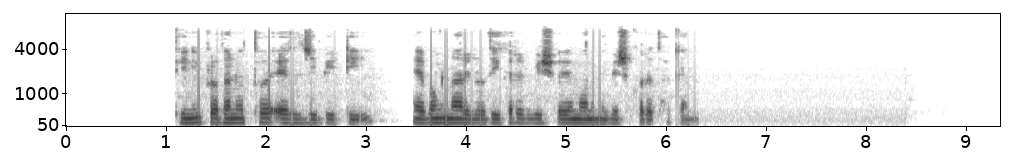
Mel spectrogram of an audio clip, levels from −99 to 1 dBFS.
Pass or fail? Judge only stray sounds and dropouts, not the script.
pass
